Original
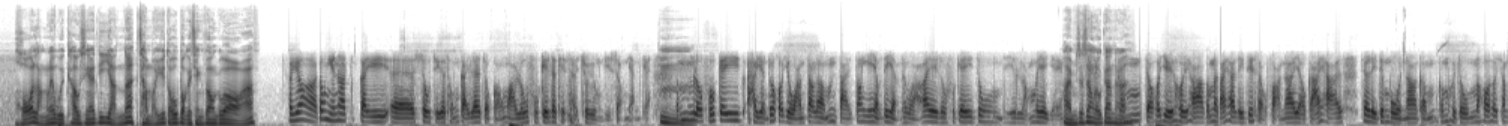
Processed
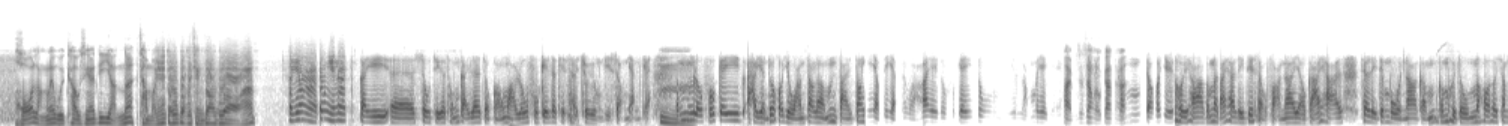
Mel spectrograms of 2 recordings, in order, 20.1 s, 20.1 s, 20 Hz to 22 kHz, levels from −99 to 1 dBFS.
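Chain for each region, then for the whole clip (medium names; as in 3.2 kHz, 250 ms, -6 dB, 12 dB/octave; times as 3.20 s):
2.07–4.73 s: comb filter that takes the minimum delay 1.7 ms + peaking EQ 2.4 kHz +4.5 dB 1.1 oct
6.83–10.14 s: low-pass 3.2 kHz + peaking EQ 220 Hz -11.5 dB 0.93 oct
11.52–15.67 s: high-pass 940 Hz + upward expansion 2.5:1, over -45 dBFS
17.73–19.05 s: low-pass 2.4 kHz 24 dB/octave + tilt EQ +4.5 dB/octave
whole clip: Chebyshev band-pass 210–2800 Hz, order 2; compression 4:1, threshold -30 dBFS; trim -6 dB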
